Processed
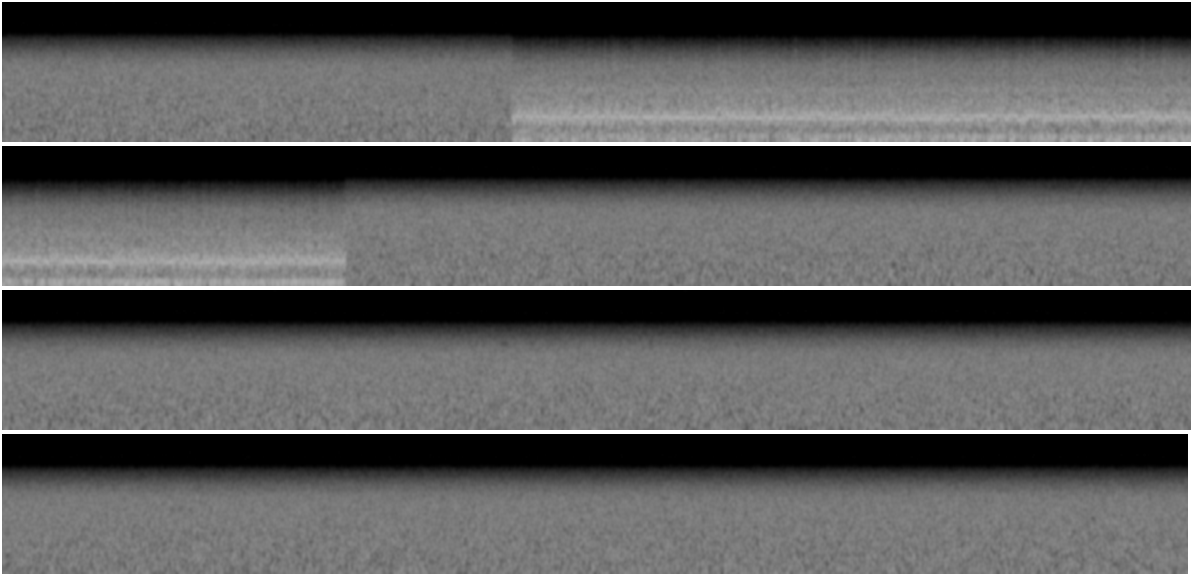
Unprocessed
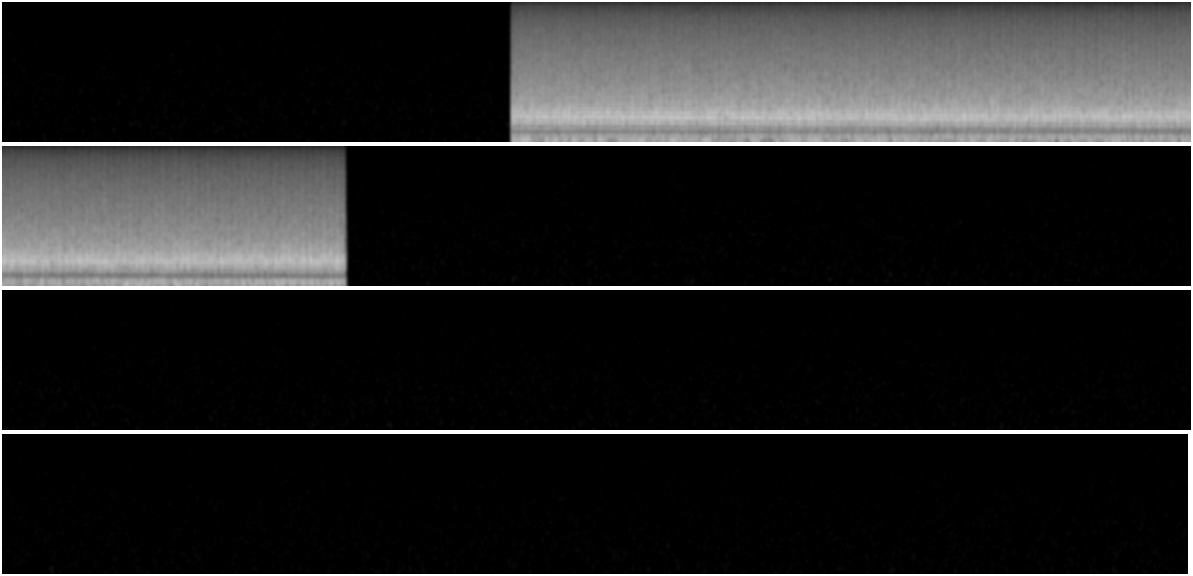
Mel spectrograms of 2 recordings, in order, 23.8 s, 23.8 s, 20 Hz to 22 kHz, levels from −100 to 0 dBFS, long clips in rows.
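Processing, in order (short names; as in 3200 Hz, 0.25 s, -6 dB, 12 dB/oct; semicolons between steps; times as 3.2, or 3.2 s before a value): infinite clipping; inverse Chebyshev low-pass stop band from 9700 Hz, stop band 50 dB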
